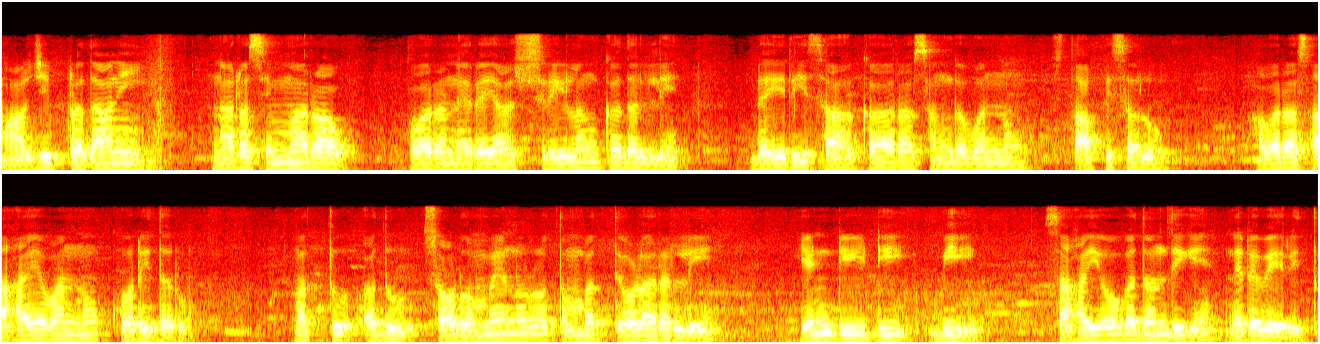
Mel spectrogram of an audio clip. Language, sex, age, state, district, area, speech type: Kannada, male, 18-30, Karnataka, Davanagere, urban, read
